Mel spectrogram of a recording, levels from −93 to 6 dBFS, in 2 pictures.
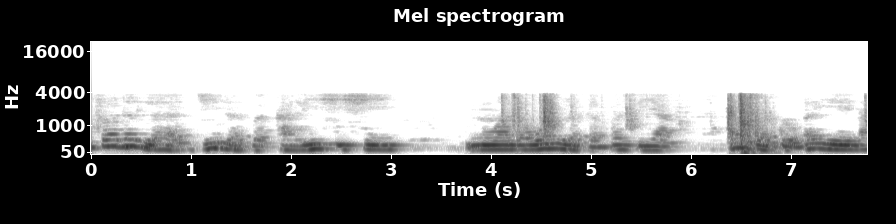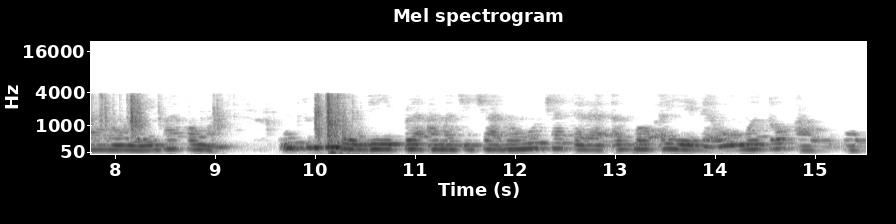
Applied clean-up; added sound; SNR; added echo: classical method WPE with log-MMSE.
